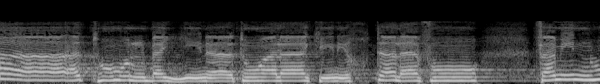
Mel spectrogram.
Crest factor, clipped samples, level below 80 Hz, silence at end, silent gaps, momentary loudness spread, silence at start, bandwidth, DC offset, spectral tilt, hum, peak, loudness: 8 dB; under 0.1%; -48 dBFS; 0 s; none; 5 LU; 0 s; 8 kHz; under 0.1%; -5.5 dB/octave; none; -8 dBFS; -18 LUFS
